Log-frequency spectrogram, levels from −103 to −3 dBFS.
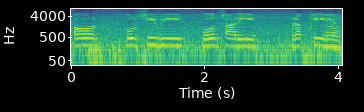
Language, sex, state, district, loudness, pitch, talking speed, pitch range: Hindi, female, Haryana, Jhajjar, -15 LUFS, 225 Hz, 105 wpm, 210-230 Hz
